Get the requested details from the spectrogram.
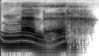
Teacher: Obviously, it's got penultimate stress and it has two segels staring us in the face.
